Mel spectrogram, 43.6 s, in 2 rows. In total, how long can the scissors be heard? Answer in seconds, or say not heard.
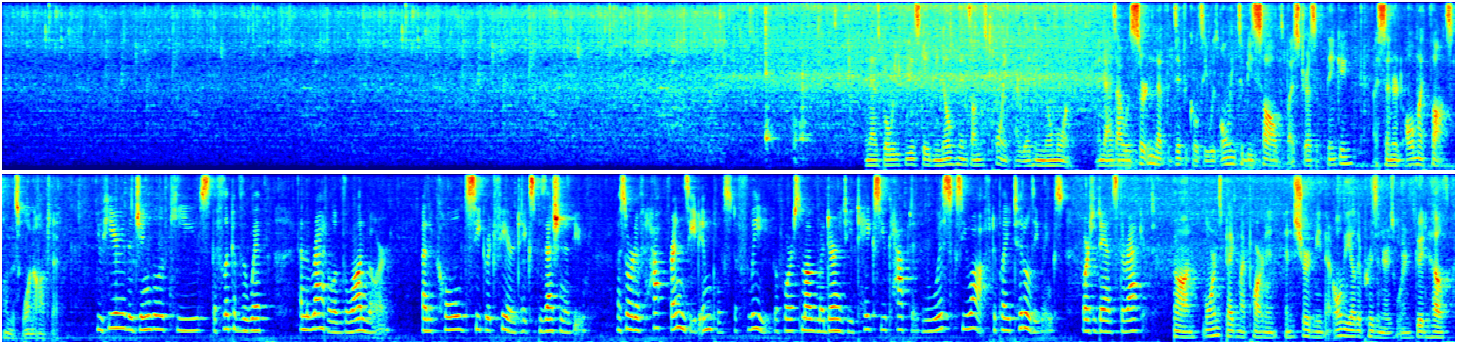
2 s.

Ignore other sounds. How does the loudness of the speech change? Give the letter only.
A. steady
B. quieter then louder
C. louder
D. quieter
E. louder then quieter
A.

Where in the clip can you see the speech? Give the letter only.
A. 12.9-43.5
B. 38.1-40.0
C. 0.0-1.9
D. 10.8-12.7
A.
